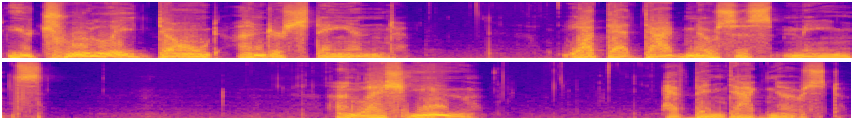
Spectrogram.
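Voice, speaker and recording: A man hosting his own podcast, talking slowly and earnestly in a raspy, partly whispered voice. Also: fairly low pitch, big pitch swings, fairly bright tone, no room sound, studio quality. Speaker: podcast host, lawn care business owner. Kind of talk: slow, earnest solo podcast talk.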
